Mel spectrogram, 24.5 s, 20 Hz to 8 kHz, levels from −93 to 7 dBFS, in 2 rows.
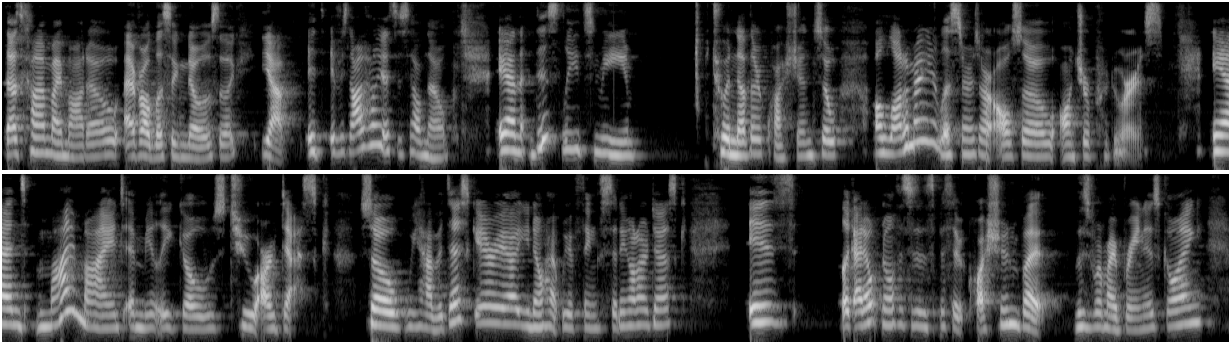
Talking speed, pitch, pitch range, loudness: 195 wpm, 215 Hz, 195-245 Hz, -23 LUFS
